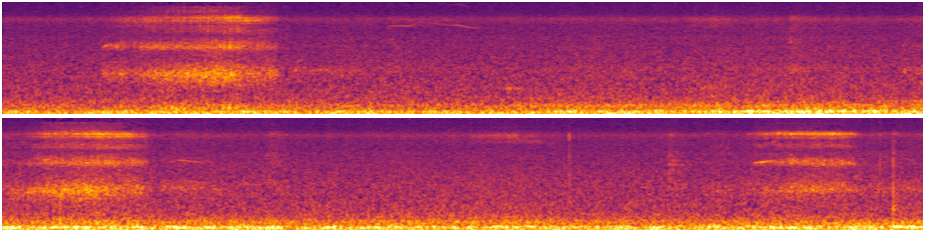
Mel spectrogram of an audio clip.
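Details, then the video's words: Snoring from a Chihuahua called Kuu while it sleeps: three hushed, wheezy snores about four seconds apart, with a steady low background hum throughout. "寝るクー チワワ いびき"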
